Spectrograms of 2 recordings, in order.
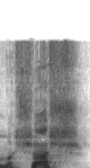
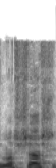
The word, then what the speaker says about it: Mashash: So either it's that or that. That's the name Messas or Mashash. I would use Mashash. It's easier for me to pronounce.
